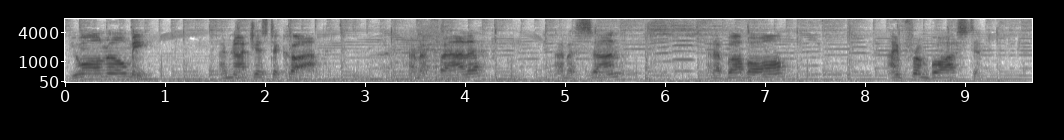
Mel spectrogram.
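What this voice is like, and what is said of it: Exaggerated Boston accent. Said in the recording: “Boston accent... a Boston accent that's not going for a laugh... nobody sounds like this”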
